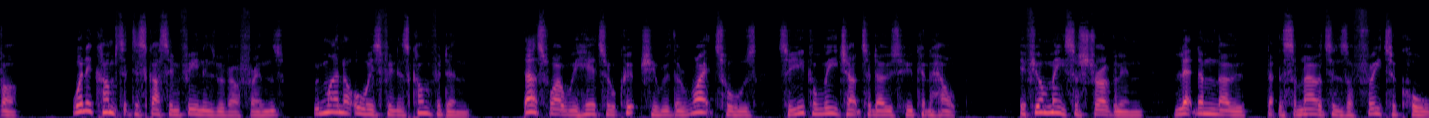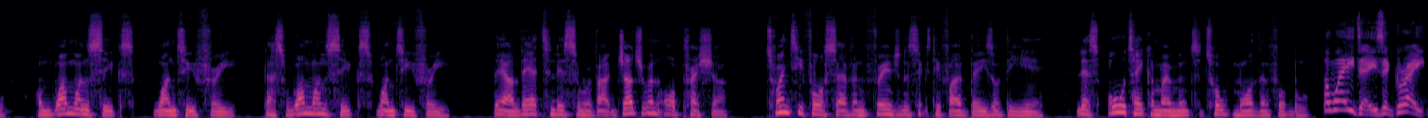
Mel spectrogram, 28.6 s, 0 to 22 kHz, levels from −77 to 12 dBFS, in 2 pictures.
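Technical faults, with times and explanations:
Nothing stood out as a technical problem on listening to this speech recording.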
